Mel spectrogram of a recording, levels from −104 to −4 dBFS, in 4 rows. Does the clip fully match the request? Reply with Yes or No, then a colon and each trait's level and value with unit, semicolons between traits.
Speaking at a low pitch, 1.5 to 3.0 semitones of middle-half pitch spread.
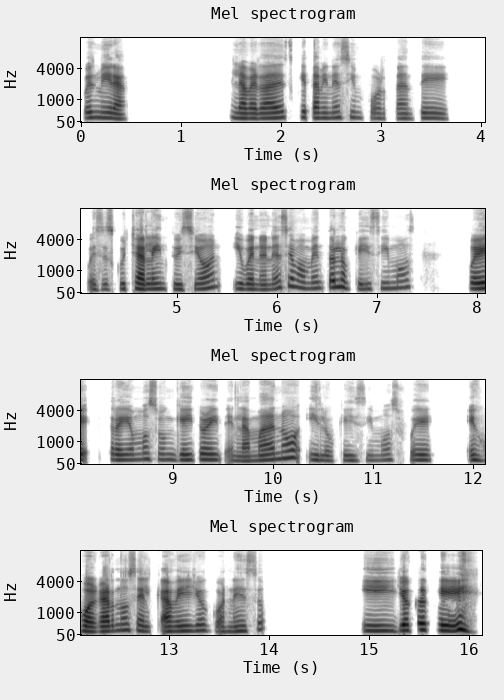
No: high, 225 Hz; narrow, 2.4 semitones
